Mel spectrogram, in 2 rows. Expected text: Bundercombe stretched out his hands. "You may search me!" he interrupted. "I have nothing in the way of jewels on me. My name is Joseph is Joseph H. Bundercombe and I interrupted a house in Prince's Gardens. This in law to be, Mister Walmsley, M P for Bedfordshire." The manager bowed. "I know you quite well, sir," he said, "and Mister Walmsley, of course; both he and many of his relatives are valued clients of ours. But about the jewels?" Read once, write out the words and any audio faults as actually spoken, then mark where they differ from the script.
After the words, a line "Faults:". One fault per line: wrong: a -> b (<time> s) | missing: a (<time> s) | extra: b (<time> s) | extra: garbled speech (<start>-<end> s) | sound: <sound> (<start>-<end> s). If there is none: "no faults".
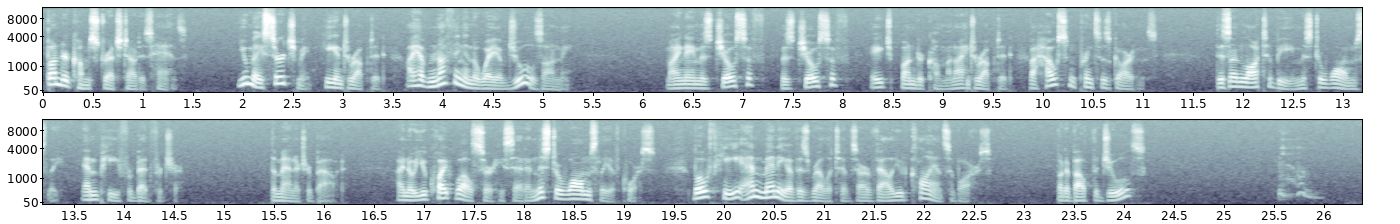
Bundercombe stretched out his hands. "You may search me!" he interrupted. "I have nothing in the way of jewels on me. My name is Joseph is Joseph H. Bundercombe and I interrupted a house in Prince's Gardens. This in law to be, Mister Walmsley, M P for Bedfordshire." The manager bowed. "I know you quite well, sir," he said, "and Mister Walmsley, of course; both he and many of his relatives are valued clients of ours. But about the jewels?"
Faults:
sound: sniff (25.5-26.0 s)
